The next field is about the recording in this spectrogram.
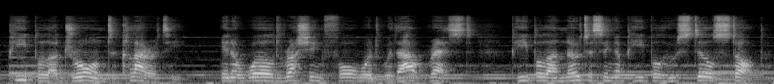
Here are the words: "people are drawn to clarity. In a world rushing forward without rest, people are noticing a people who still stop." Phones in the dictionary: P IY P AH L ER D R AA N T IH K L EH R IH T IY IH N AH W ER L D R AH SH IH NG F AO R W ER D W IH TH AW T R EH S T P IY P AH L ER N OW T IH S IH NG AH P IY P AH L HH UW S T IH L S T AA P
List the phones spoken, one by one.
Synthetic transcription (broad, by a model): P IY P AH L ER D R AA N T IH K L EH R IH T IY IH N AH W ER L D R AH SH IH NG F AO R W ER D W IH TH AW T R EH S T P IY P AH L ER N OW T IH S IH NG AH P IY P AH L HH UW S T IH L S T AA P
